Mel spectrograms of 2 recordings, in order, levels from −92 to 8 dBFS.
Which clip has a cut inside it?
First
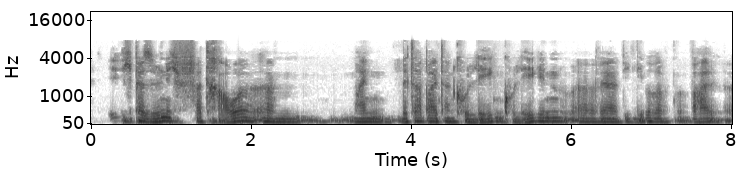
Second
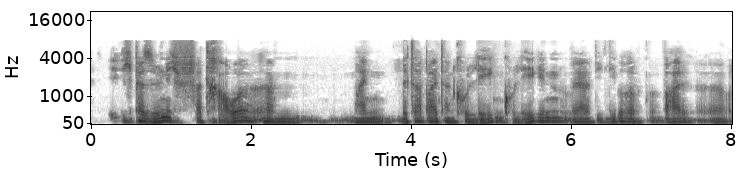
second; 1 cut; at 6.0 s

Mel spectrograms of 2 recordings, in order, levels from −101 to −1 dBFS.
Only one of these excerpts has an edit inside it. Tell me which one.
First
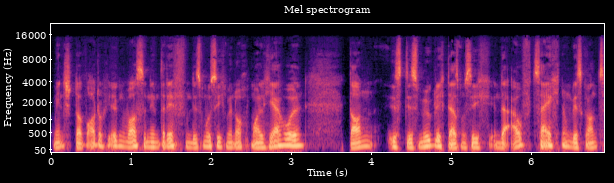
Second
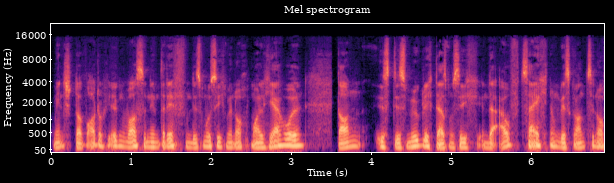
second; 1 cut; at 3.5 s

